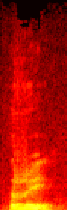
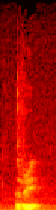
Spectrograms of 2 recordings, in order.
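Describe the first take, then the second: First: The rolled vowel is held for a longer time. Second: The rolled vowel is held only briefly. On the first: "It's rolled a little bit longer" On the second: "It's a rolled R sound"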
